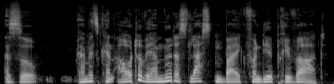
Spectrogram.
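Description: A man's voice: mid-range voice, fast, husky, no echo, clean studio sound. A man co-hosting a podcast in scripted comic dialogue and interviews, with a conciliatory, eager manner. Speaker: podcast co-host.

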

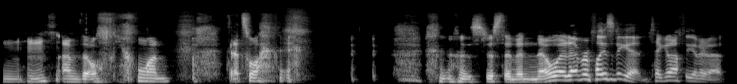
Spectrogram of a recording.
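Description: Male podcast co-host, rambling and joking in a mock-serious way, mid-pitched, dry recording. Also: moderate pace, long pauses, a bit bright, no echo. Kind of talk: casual chat.

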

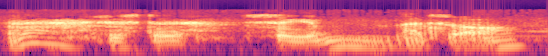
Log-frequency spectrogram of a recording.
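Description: An actor playing a gruff, folksy, older small-town sheriff with plain rural speech in an old-time radio drama. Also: male voice, medium pitch, sing-song, slow pace, loud music behind the voice, full character voice. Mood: gruff, determined. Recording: noisy, narrow-band 1940s-50s radio recording.

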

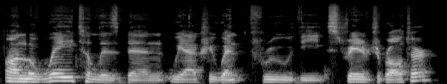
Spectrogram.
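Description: A man's voice: lowish voice, lively intonation, normal speed. A man as a podcast guest in casual chat, rambling about a trip with many ums and restarts.

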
